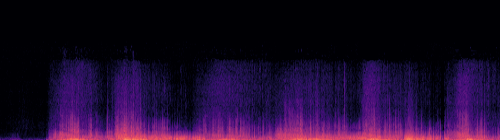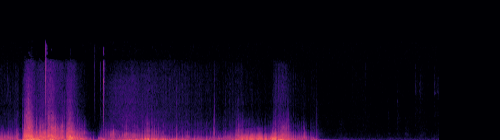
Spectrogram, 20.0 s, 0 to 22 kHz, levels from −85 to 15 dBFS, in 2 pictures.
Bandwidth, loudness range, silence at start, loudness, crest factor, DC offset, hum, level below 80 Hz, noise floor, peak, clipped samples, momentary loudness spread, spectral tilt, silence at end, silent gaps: 13 kHz; 7 LU; 0.95 s; -22 LUFS; 18 dB; under 0.1%; none; -36 dBFS; -66 dBFS; -6 dBFS; under 0.1%; 18 LU; -8 dB/octave; 3.6 s; none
